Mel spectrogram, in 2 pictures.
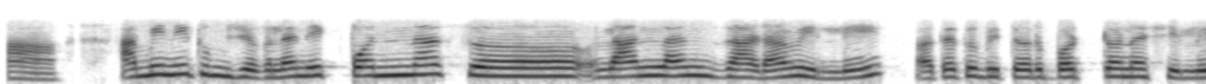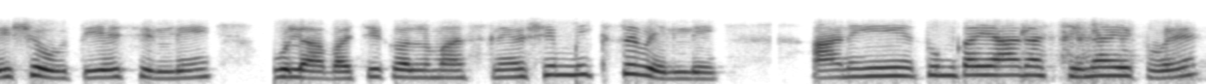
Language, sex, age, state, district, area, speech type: Goan Konkani, female, 45-60, Goa, Ponda, rural, conversation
